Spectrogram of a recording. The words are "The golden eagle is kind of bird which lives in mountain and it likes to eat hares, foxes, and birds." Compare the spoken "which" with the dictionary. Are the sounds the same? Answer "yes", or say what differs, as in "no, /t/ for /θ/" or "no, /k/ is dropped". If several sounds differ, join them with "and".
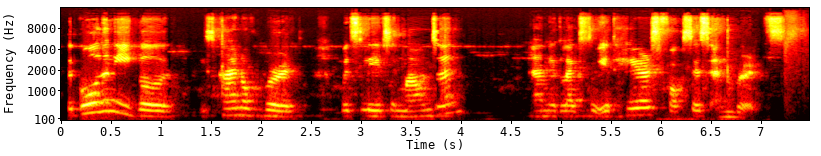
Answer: no, /s/ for /tʃ/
